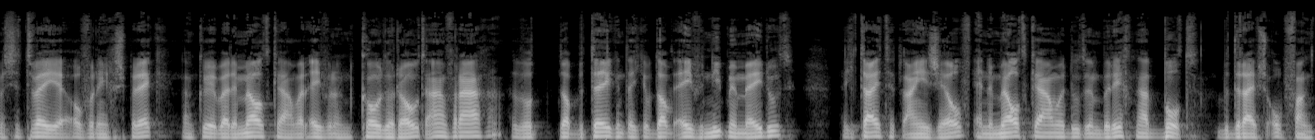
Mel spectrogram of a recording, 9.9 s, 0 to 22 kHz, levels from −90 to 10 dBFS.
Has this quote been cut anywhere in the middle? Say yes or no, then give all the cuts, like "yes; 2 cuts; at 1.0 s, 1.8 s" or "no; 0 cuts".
yes; 2 cuts; at 5.0 s, 6.4 s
